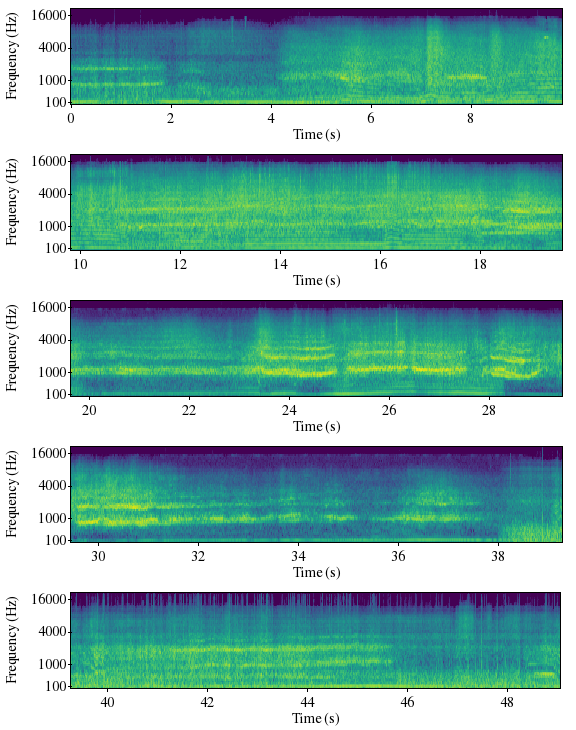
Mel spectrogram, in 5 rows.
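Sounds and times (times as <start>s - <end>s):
car engine revving: 0.0s - 49.0s.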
